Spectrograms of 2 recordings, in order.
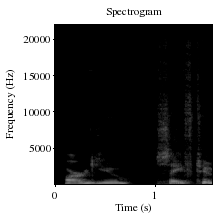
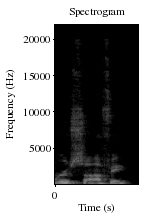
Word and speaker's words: Are You Safe Too: Hence, are you safe too? Not Rusafi. The name of the channel is pronounced Are You Safe Too?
